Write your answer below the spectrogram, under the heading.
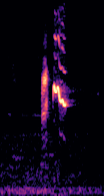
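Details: Lure sound of a vocal sooty-headed bulbul, played to stir up rival bulbuls: one emphatic two-note chirp, a brief sharp note then a longer downslurred phrase, in quiet surroundings.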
